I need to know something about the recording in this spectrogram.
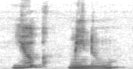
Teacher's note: حمزہ ہے تو واو نہیں پڑھنی ہے حمزہ پڑھنا ہے ہمیں حمزہ پر جو سکون ہے وہاں پر اس کا مخرج ادا کریں گے اور ہیکپ ساؤنڈ آنا چاہیے کٹ آف ساؤنڈ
